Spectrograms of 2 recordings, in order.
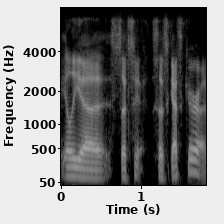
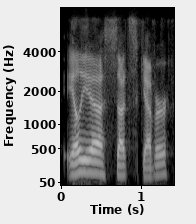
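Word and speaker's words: Ilya Sutskever: former co-founder actually the co-founder of openai uh Ilia Susker let me say his name right. Yeah. Ilia Sutskever.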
